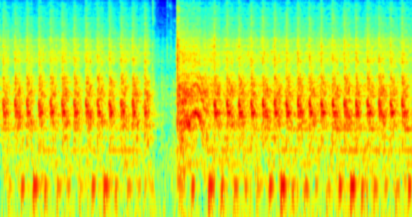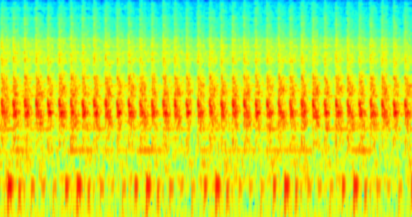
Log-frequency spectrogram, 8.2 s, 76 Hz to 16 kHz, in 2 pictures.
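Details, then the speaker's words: Non-53-block 24-valve Cummins diesel after faulty rocker arm found and bigger injectors fitted, first startup after bleeding lines 1, 3 and 4: catches and settles into an even, steady idle clatter, no misses or knocks; healthy idle. "basically she started up perfect probably took like two three minutes"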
